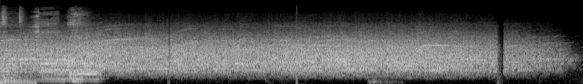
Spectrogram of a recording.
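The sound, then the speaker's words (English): A dense wash of crowd applause and cheering, loud and steady for several seconds, with a brief burst of voices at the start before it fades near the end, as an audience welcomes a guest. “Ladies and gents, can we get a round of applause for him, please?”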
